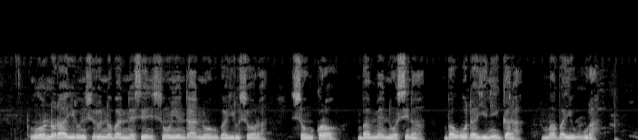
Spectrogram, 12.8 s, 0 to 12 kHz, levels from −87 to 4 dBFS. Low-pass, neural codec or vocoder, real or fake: 7.2 kHz; none; real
